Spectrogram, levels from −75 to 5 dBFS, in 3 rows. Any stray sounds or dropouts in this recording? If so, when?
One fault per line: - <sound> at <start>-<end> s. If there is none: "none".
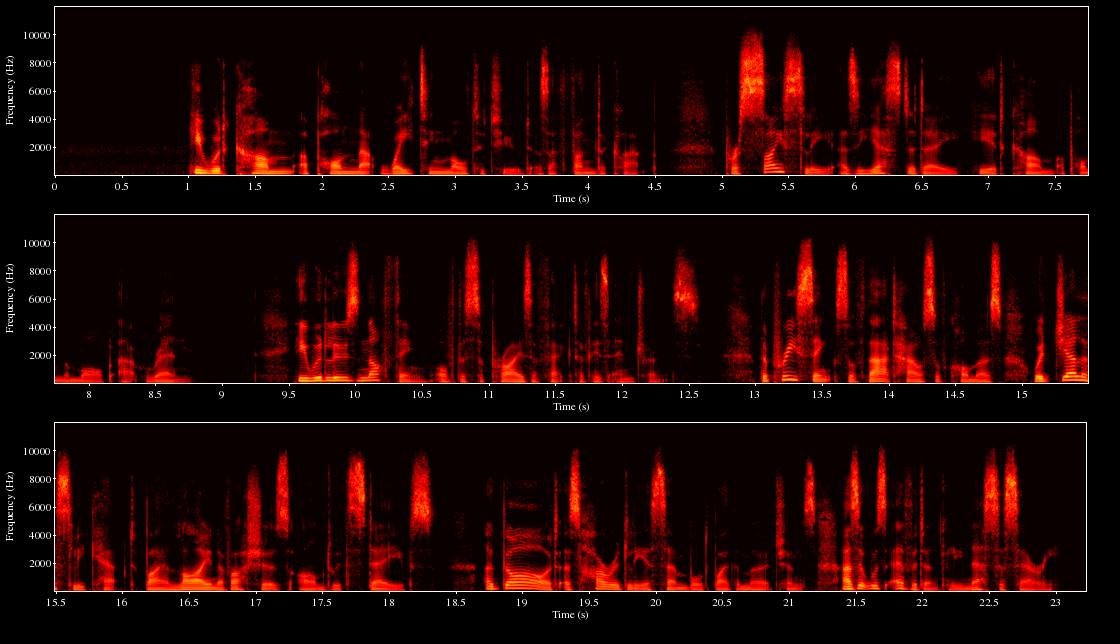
none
